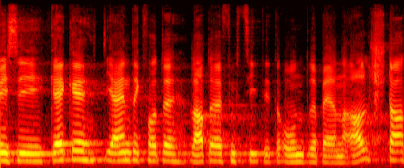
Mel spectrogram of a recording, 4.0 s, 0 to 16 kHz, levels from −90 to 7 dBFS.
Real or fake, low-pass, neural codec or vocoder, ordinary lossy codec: real; 14.4 kHz; none; none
